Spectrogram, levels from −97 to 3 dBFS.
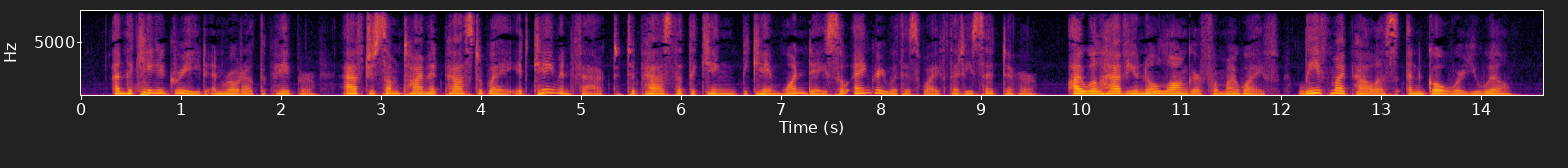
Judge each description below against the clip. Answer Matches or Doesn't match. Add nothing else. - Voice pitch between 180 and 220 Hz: Matches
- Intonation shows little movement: Doesn't match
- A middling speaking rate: Doesn't match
